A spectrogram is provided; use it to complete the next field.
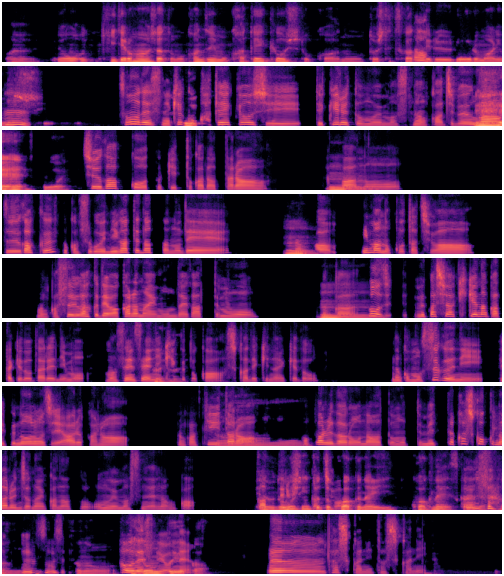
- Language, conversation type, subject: Japanese, podcast, 普段、どのような場面でAIツールを使っていますか？
- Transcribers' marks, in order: tapping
